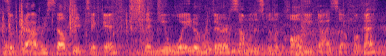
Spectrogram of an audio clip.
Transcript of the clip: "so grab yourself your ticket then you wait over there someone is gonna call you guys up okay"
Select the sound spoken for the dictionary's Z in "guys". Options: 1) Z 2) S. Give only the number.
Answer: 1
